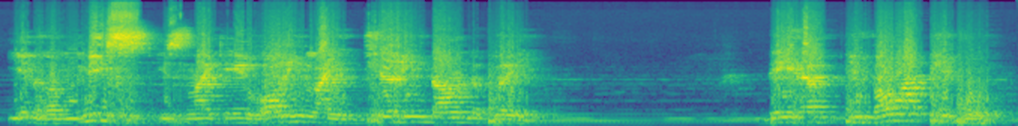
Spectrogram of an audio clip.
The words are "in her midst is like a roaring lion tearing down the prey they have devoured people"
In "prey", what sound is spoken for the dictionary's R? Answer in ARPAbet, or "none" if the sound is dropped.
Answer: L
